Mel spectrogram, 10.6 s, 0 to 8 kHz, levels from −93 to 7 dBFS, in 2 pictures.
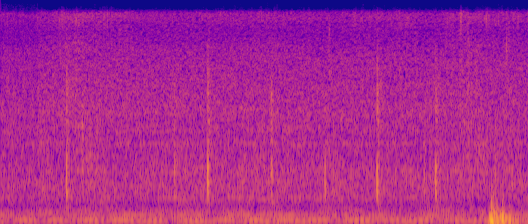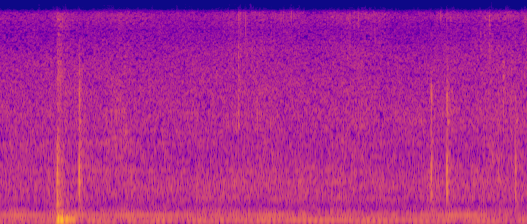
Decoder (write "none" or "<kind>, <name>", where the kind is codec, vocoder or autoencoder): none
